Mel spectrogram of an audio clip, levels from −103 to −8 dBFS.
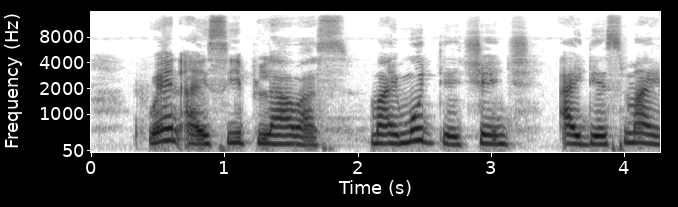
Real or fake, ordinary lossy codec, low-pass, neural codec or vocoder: fake; none; 14.4 kHz; vocoder, 44.1 kHz, 128 mel bands every 512 samples, BigVGAN v2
